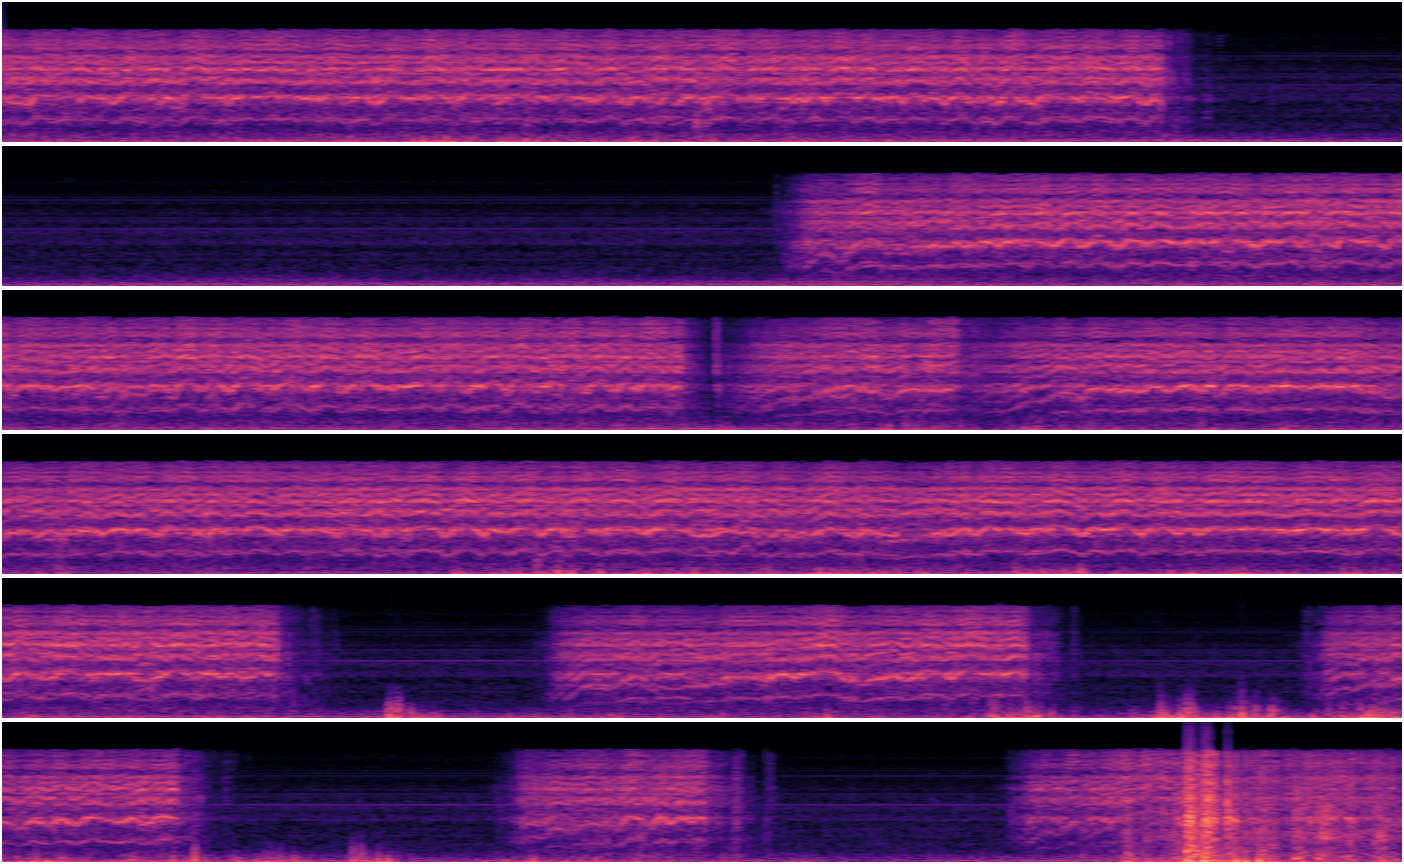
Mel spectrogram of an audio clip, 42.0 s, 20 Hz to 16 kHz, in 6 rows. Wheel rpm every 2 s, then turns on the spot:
160, 160, 120, 0, 0, 90, 160, 160, 130, 120, 150, 160, 150, 160, 90, 90, 70, 90, 40, 40, 130.
none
